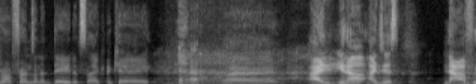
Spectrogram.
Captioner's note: laughter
